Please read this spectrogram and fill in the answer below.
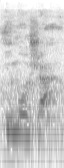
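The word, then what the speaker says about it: Iemanjá: movie woman on top I can only pronounce yamaya's name the Brazilian Portuguese way imojan there is a chapter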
